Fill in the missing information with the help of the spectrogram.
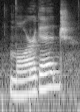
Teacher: So for mortgage, the t is silent.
